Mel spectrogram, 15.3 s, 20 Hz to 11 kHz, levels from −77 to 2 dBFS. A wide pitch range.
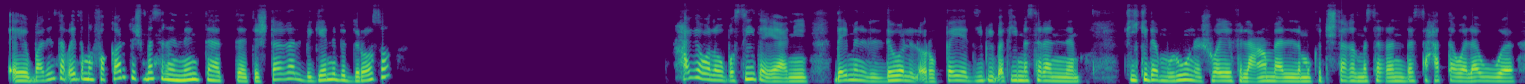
No: average, 4.8 semitones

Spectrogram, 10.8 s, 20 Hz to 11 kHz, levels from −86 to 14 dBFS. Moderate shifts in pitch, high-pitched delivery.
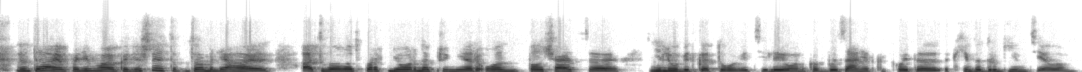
Yes: average, 3.2 semitones; high, 225 Hz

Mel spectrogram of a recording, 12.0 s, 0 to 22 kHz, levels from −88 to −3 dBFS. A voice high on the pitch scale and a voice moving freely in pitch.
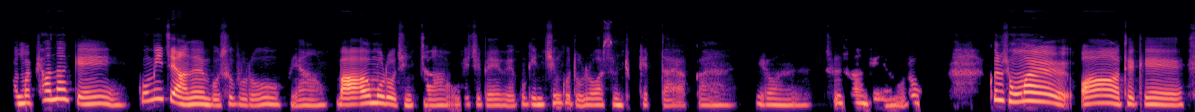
No: high, 195 Hz; average, 4.3 semitones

